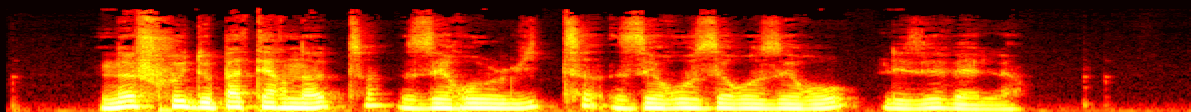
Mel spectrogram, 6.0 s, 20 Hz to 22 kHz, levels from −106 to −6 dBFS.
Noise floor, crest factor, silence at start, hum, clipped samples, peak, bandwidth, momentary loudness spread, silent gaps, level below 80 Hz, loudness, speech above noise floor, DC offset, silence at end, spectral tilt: -56 dBFS; 14 dB; 0.5 s; none; under 0.1%; -2 dBFS; 13 kHz; 9 LU; none; -42 dBFS; -15 LUFS; 42 dB; under 0.1%; 0.85 s; -7 dB/octave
